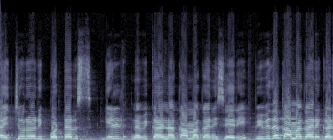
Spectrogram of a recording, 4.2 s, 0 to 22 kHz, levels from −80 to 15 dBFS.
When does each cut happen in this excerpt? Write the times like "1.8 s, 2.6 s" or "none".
none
